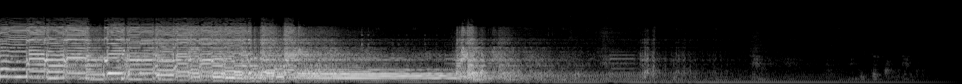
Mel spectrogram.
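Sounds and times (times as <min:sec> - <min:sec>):
guitar: 0:00.0 - 0:07.5.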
